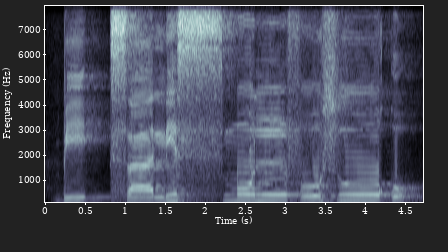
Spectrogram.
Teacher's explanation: Tapi karena ada naqal, lam yang sukun berubah menjadi lam yang kasroh. Karena huruf hamzah sebelumnya berharokat kasroh, dipindahkan barisnya atau harokat ke huruf lam sukun.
